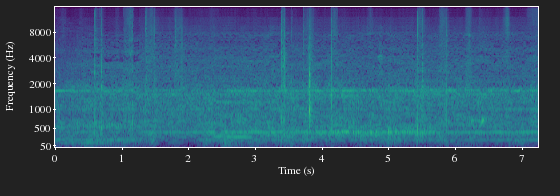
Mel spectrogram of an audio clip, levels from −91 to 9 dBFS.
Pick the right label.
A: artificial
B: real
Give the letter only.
A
